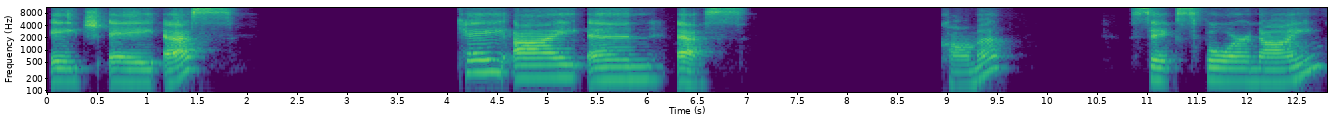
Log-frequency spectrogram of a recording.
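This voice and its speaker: A middle-aged woman teacher dictating a lesson, spelling out letters and punctuation deliberately. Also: mid-range voice. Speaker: stenography theory teacher. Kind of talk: instructional lesson with slow dictation. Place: indoors, small room with a plain wall.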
